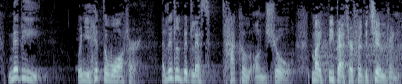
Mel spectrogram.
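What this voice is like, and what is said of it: Imitated Cork Irish accent. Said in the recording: “this pregnant Irish woman from Cork ... I'm going to try and do the accent”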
